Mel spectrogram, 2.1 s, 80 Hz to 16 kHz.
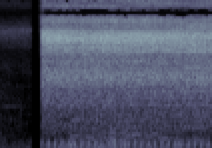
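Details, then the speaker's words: Shark steam mop model S3601 after disassembly and reassembly: steady hiss after a short click with a soft even pump pulse, no rattle or buzz; the earlier loud weird noise is gone and it steams normally. "So after putting it back together, it's fully functional and there's no sound. The rear sound is gone."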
